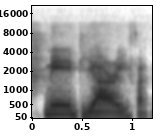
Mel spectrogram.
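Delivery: "media even" with an R inserted between the words; intrusive R. Shown as a demonstration. Lecturer showing students an intrusive R, "media even" joined by R. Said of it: "Itu ada, ada R sound-nya".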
